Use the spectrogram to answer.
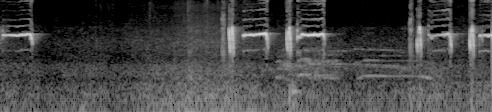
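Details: Prinia singing energetically: short bright whistled notes with a faint upper overtone, given singly or in pairs with gaps of about a second, then silence and a low background rumble.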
